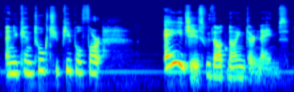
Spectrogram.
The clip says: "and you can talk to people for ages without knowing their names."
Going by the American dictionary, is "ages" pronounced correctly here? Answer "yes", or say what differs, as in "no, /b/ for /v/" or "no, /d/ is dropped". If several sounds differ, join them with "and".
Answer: yes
